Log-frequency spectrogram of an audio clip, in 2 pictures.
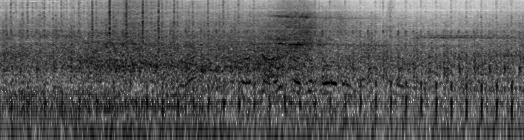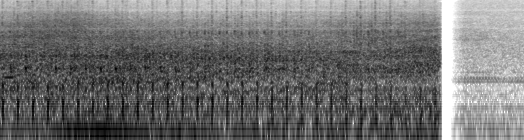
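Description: A small engine running steadily with a fast, even chugging pulse. The sound cuts off suddenly near the end.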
